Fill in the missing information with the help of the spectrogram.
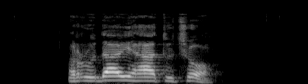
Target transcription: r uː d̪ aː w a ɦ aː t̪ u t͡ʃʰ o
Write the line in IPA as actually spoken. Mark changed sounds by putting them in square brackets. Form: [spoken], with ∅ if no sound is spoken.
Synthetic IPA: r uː d̪ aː w [i] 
